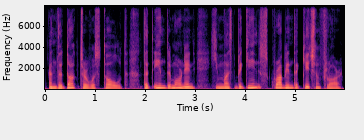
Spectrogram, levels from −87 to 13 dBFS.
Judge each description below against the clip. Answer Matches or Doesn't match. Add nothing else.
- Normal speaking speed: Matches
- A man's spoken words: Matches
